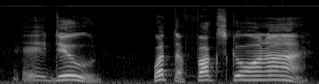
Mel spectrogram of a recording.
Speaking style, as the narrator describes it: A husky voice from behind him called out groggily

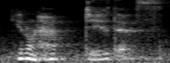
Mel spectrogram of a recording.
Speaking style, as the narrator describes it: Hank whispered in my ear

